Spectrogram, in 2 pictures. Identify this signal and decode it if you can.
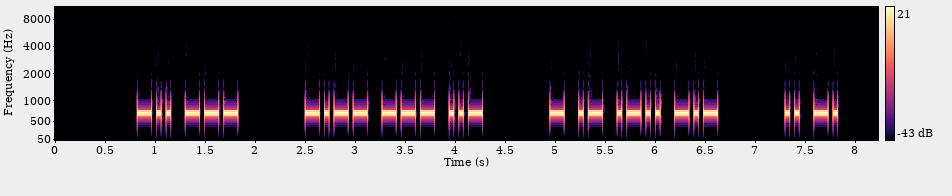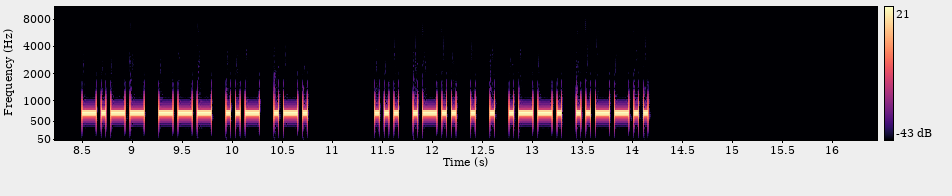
Morse code, heard as a keyed tone, about 25 wpm, 700 Hz. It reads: DO YOU TALK IN YOUR SLEEP?
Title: 2x Word-Spacing - Sentences from Top 500 Words - 25wpm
